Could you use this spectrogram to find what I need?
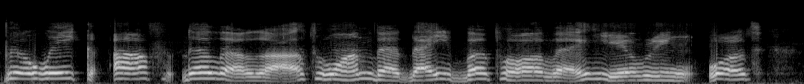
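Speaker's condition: Cerebral palsy; uses a power chair; 45 years old

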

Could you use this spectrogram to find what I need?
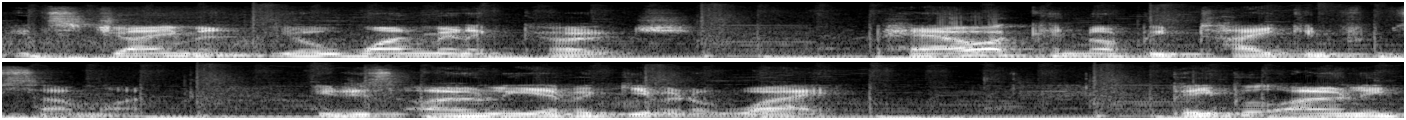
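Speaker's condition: No condition

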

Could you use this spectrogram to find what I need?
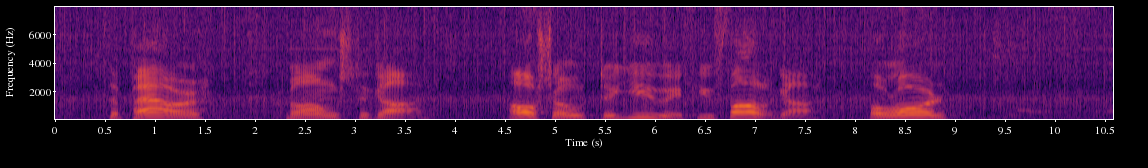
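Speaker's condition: ALS; father died of same disease, diagnosed by doctor in Lubbock, second opinion in Dallas; somewhat affected, evident today

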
